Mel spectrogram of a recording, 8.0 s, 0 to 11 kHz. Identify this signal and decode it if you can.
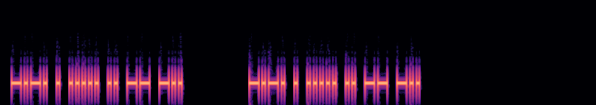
Morse code, heard as a keyed tone, about 28 wpm, 700 Hz. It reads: CE5IMD CE5IMD
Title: DXCC-100 Call Signs - 6 Characters - Repeated 2x - 28wpm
